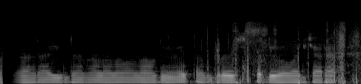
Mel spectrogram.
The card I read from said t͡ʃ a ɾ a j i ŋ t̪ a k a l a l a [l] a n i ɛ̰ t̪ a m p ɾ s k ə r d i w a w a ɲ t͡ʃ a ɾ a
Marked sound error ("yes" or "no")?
no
